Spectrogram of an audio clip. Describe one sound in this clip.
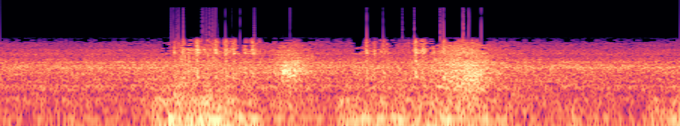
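A heavy truck passes close by in the other direction.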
